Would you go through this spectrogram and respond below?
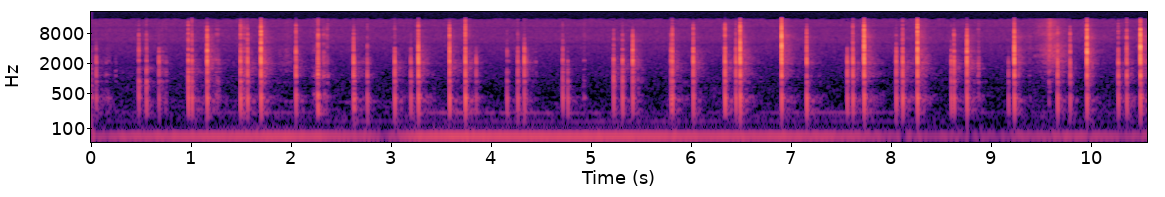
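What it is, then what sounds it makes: Laminated shelf, solid. Long white nails tap rapidly on the flat, solid top of a white laminated shelf, making many short, dry clicks with a bright edge that stop almost instantly. A steady low hum runs underneath the whole time.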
